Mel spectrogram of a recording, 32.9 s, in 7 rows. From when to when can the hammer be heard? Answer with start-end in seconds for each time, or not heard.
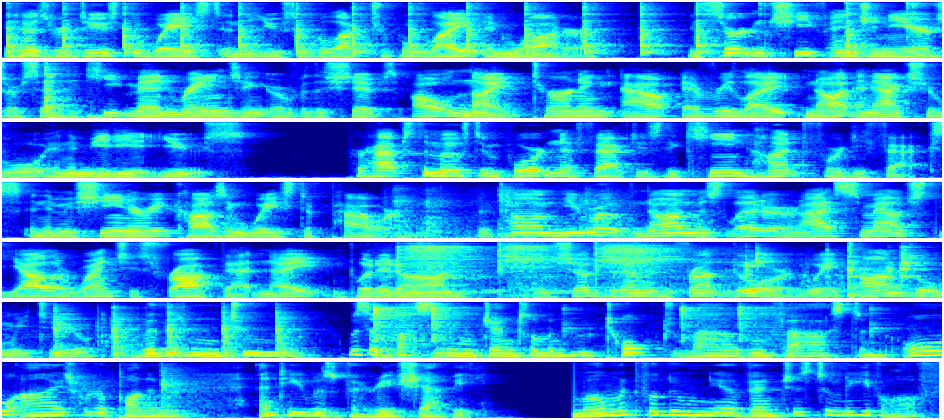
0.0-5.0, 20.6-29.4.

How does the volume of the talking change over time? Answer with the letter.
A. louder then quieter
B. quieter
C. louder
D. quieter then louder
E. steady
E.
